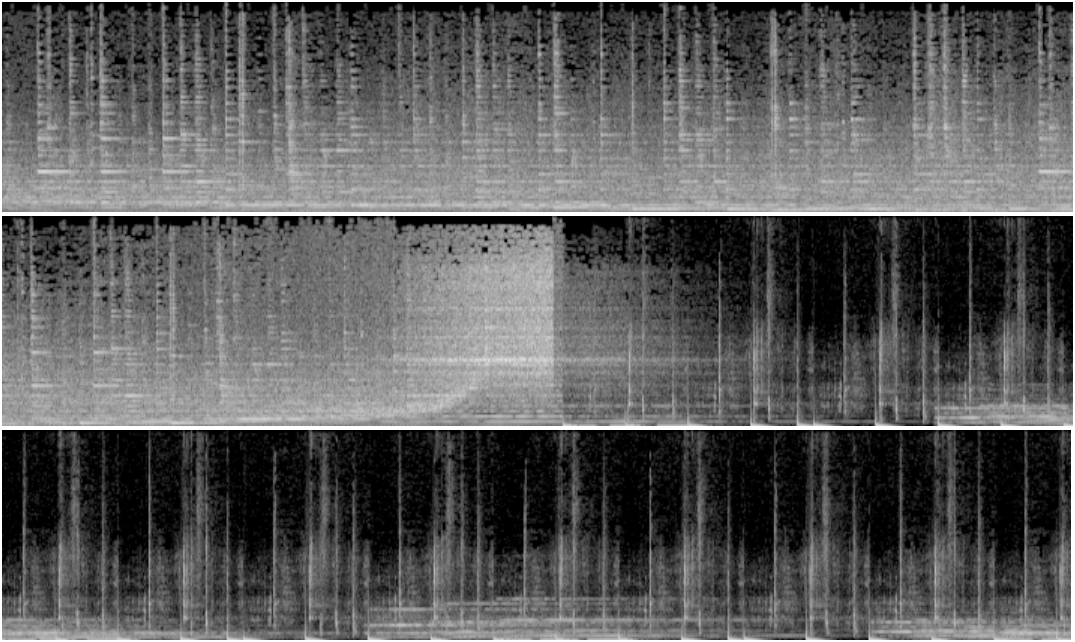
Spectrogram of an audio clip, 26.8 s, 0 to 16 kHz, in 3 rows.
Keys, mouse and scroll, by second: 1.4 click, 2.2 right click, 3.3 click, 4.3 right click, 4.7 right click, 5.0 shift+right click, 7.8 click, 8.7 right click, 9.6 right click, 11.1 right click, 13.5 click, 14.2 right click, 14.6 shift+right click, 15.6 right click, 17.5 click, 19.6 click, 20.4 right click, 22.8 click, 23.1 ctrl+z, 24.2 right click, 24.8 right click, 24.8 d.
